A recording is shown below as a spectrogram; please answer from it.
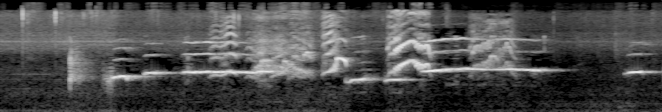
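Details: Cockatiel song, with long whistled notes near the middle register that rise and slide gently. They are broken by brief chirps and a sharp upward-swept whistle, then end in one short whistle after a pause.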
